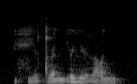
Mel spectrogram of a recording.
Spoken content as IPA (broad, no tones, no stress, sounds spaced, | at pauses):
fʲ ə˞ tʷ a nʲ o lʲ o l ɑ nʲ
